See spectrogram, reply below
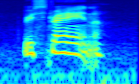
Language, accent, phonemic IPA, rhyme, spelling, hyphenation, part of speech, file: English, US, /ɹɪˈstɹeɪn/, -eɪn, restrain, re‧strain, verb, En-us-restrain.ogg
- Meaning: 1. To control or keep in check 2. To deprive of liberty 3. To restrict or limit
